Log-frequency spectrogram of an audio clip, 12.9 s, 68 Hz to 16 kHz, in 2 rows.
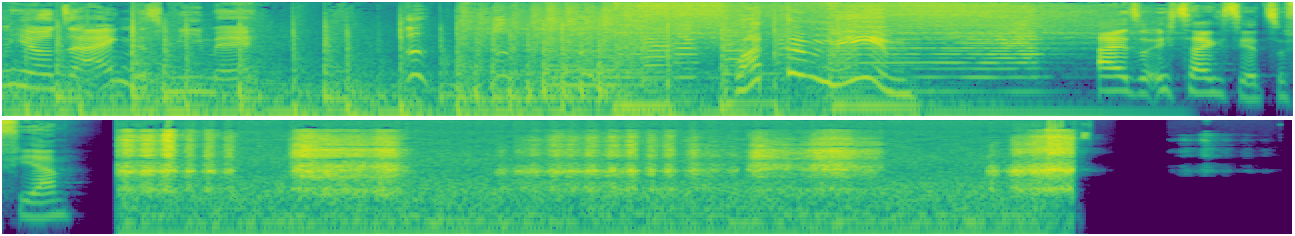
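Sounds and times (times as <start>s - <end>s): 
speech: 0.2s - 1.3s, 3.7s - 4.7s, 5.5s - 6.9s
wild heavy breathing with moaning: 1.7s - 3.3s, 7.1s - 11.9s.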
